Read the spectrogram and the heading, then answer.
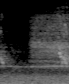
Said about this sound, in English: Most of the sounds, in fact, virtually all the sounds you're hearing now, are coming from these starlings.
